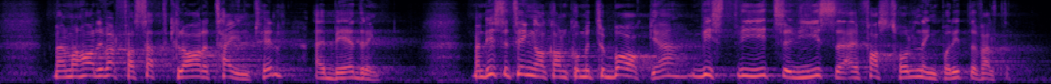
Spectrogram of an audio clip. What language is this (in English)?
Norwegian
